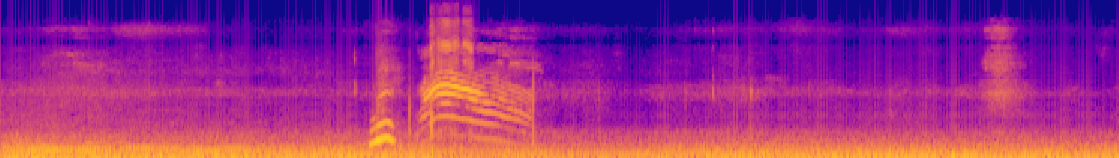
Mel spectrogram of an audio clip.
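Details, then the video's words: Pet cat on its first trip out sightseeing gives a short rising chirp and one arched meow, surrounded by steady low road or vehicle rumble and a faint click later on. "Talkative cat travel for the first time"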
